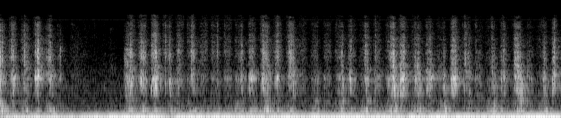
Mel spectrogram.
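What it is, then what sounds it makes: Scratch art card scraped with a wooden stylus. A wooden stylus scratches across the lower area of a flat black-coated scratch-art card. Quick, rasping strokes repeat at about four per second, with a brief lull near the one-second mark before the steady, bright scraping resumes.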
